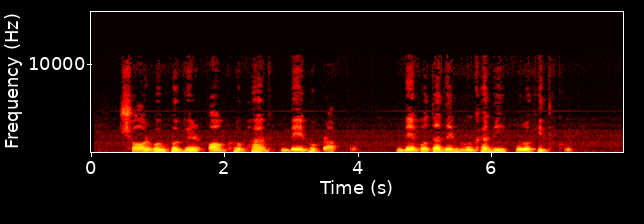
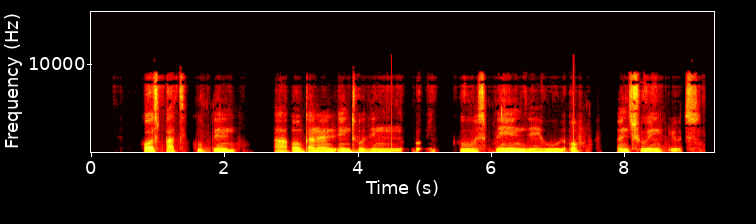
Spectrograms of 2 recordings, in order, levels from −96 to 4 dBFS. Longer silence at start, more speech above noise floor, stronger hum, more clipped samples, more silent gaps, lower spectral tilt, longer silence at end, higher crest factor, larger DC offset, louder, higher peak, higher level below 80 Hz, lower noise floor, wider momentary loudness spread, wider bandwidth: second, 0.45 s vs 0.8 s; second, 43 dB vs 56 dB; neither; neither; second, none vs 1.48-1.52 s, 2.43-2.72 s, 5.24-5.41 s, 7.67-7.88 s; first, -8.5 dB/octave vs -5 dB/octave; first, 0.8 s vs 0.25 s; about the same, 18 dB vs 20 dB; neither; second, -26 LUFS vs -22 LUFS; second, -10 dBFS vs -2 dBFS; second, -62 dBFS vs -56 dBFS; second, -69 dBFS vs -77 dBFS; first, 16 LU vs 13 LU; about the same, 10 kHz vs 9.6 kHz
